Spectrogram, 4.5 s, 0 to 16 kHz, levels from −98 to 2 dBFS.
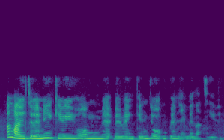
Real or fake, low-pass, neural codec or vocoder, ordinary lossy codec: fake; 7.2 kHz; codec, 16 kHz, 2 kbps, FreqCodec, larger model; none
